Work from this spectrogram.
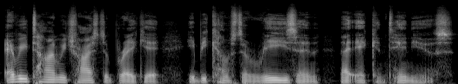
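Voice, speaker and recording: A man hosting and narrating a scripted video essay, telling the story in a dramatic, emphatic way with deliberate pauses. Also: on the low side, dry recording, clean studio sound.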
